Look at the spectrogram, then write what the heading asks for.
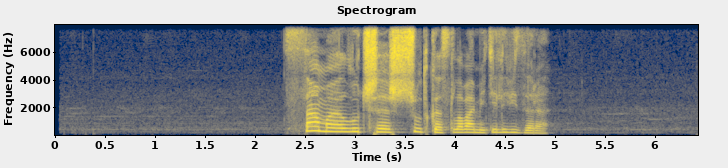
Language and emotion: Russian, positive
